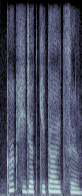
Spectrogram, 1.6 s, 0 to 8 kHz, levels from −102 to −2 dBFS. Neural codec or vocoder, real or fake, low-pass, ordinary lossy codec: none; real; none; none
